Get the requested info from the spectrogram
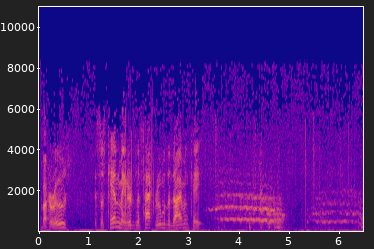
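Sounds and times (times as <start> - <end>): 
speech: 0.0 - 3.4
soft noise: 0.0 - 6.4
horse whinnying: 3.4 - 6.4.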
